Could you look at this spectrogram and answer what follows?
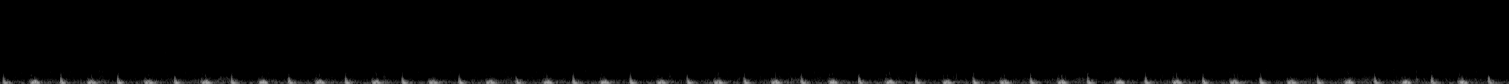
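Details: Heart after drinking a Monster energy drink in the bath and applying compression: fast, steady low thumps at about 105 beats a minute, a rapid heartbeat slightly above resting rate.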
